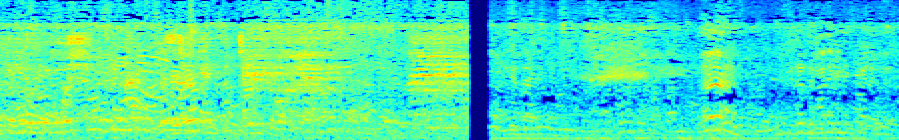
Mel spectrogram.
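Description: A crowd of men and women chatters all around in a busy market.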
